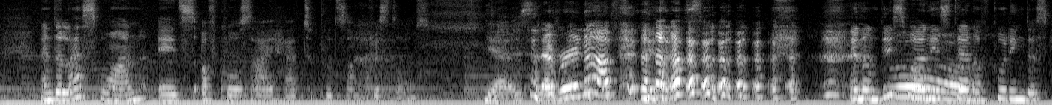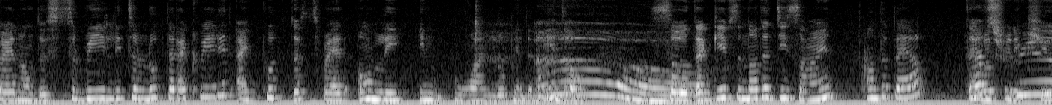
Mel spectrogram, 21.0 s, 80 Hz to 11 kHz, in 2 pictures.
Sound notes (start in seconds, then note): 6.2 laughs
